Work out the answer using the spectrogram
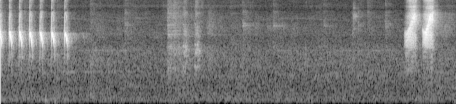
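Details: A short run of six quick, sharp high notes from a white-shouldered triller (kapas tembak), then a long pause, a faint buzz, and finally two harsh, buzzy notes.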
